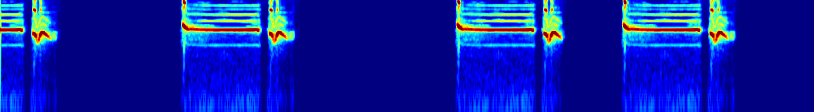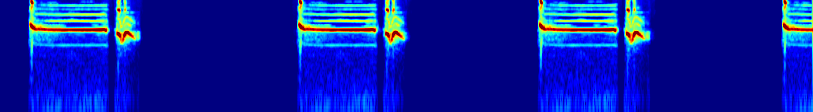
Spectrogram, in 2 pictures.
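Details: Sunda warbler, a male singing loudly, used as a lure for small wild birds: a high, steady whistled note held briefly, then a quick, slightly lower chip, repeated about every second, faint low thumps beneath.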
